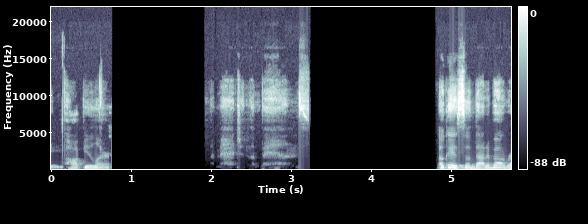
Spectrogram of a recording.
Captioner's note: soft whispering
